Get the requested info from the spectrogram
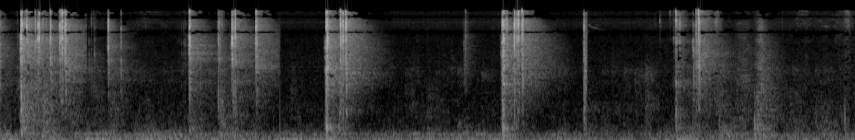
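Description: Automatic wire stripper clicking and snapping shut and open as it grips and strips insulation from electrical cable cores: sharp clicks in small irregular groups.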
